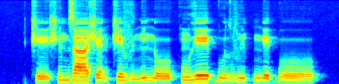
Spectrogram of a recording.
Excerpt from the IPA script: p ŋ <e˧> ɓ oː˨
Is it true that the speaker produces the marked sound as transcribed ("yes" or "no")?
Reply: yes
